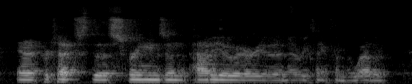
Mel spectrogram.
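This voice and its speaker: A man with a fairly low pitch talks at a fairly quick clip in a monotone, flat delivery, with audible room echo and noticeable background noise behind him. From Wyoming. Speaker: pottery livestreamer. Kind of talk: casual chat.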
